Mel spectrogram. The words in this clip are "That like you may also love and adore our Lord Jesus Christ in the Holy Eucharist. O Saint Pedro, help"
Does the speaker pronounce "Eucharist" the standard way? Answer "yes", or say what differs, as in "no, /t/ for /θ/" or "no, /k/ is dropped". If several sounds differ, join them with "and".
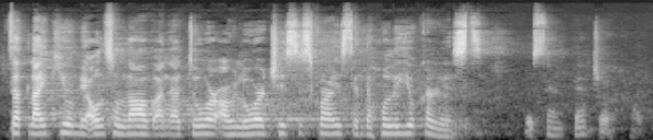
yes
